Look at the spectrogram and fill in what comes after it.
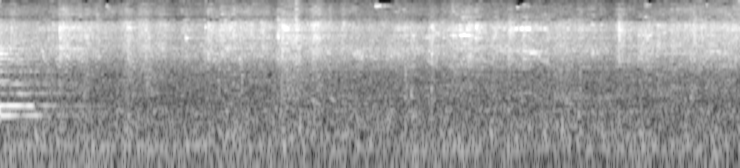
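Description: Pakistan Railways passenger coaches rolling past with a steady rumble of wheels on rail. The end of a locomotive horn blast cuts off right at the start.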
